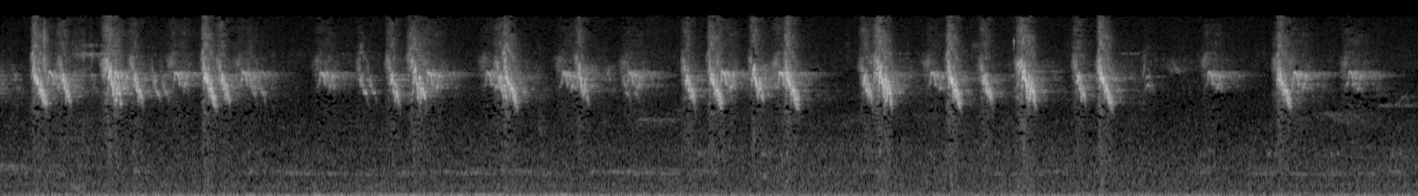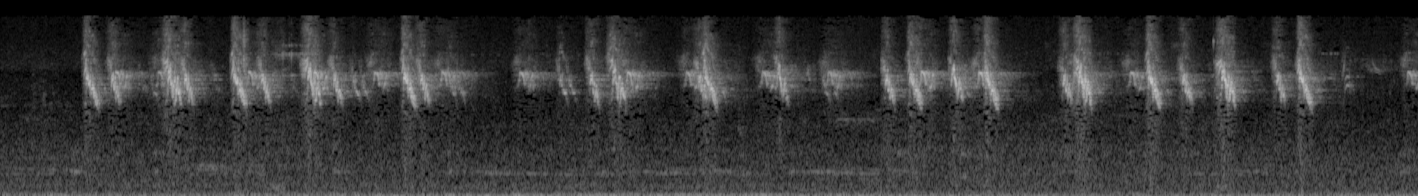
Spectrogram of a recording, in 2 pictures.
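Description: Small birds chirping: runs of short, high chirps, several a second, pausing briefly about halfway through.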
